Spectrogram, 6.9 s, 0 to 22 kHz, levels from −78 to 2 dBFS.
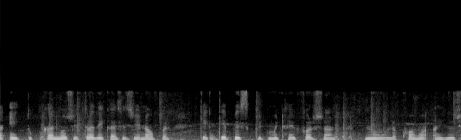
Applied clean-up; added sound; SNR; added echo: none; Buzz; 17 dB; none.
